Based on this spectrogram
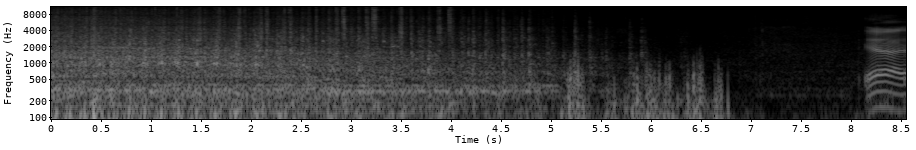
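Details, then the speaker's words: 70-year-old farm tractor, unrun 20–25 years, after cleaned-up carburetor and solid-state ignition replacing points and condenser: engine chugs at a steady low idle about five seconds, then quiet; runs, still needs tune-up. "sounds awesome. Yeah. Still needs a little bit of tune-up and work, but it's nice just to see this thing running."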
